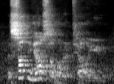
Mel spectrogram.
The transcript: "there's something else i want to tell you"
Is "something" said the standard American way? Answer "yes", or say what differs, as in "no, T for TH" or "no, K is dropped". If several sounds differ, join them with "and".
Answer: yes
